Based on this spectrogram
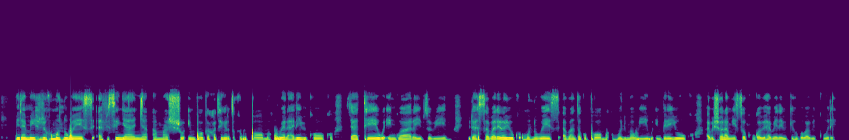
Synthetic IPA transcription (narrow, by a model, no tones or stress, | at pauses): βiɾame̞ɲiʃid͡ʒwe̞kumuːn̥huwe̞ːse̞ʔafiseɲaɲaːmaʃuʔimbo̞ɡakoatʰe̞ɡe̞ɾezekuβipʰo̞ːmakuβe̞ːɾahaɾiiβikʰo̞ːkʰo̞v̥jaːtʰe̞ːwe̞ʔiŋɡwaːɾajiːvjo̞βiːn̥huβiɾasaβaɾe̞ːɾo̞juːkʰo̞umuːn̥huwe̞ːseʔaβaːnzaɡupʰo̞ːmaʔumuɾimawiːweʔimbe̞ɾe̞juːkʰo̞aβiʃo̞βo̞ɾamŋiːsokoŋɡwaβiɦaβe̞ːneβiɡihuɡuβaβiɡ̥uɾe̞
